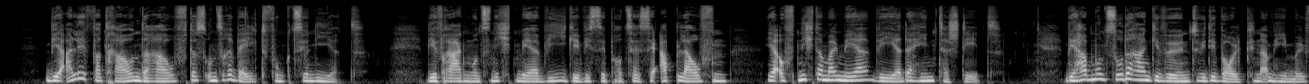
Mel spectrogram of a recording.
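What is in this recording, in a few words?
german Austrian female narration; voice demos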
